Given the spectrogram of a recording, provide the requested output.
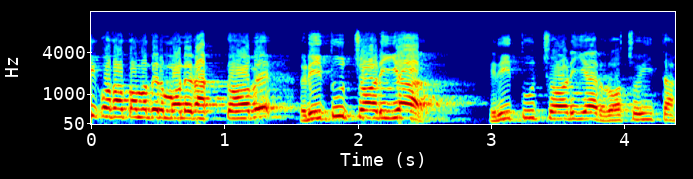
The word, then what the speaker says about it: ঋতুচর্যা: উচ্চারণ উচ্চ উচ্চই ঋতুচর্যা ঋতুচরিয়া ঋতুচরিয়া তোমরা যদি উচ্চারণ করো তাহলে হচ্ছে কি হবে বলতো যখন এটা বাংলায় উচ্চারণ করবে তখন ঋতুচর্যা কিন্তু সংস্কৃত উচ্চারণ করলে ঋতুচরিয়া ইয়া উচ্চারণ করতে হবে ঋতুচরিয়া এবারে এই যে ঋতুচরিয়া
